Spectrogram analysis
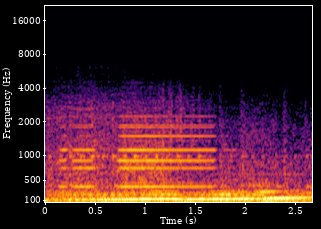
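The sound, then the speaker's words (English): Vehicle engines roar steadily as Noah's massive pickup truck and Claire's car drone along a multi-lane road together, swerving and dangerously switching lanes, with a constant road rumble and shifting engine tones, no voices. “Following her path, Noah's massive pickup dangerously switches lanes. A couple of car lengths ahead, Claire's car swerves into the lane closest to the central median.”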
